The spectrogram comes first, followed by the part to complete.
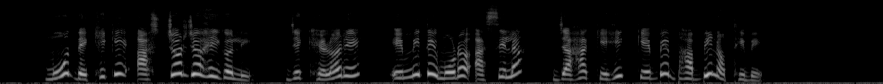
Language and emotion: Odia, surprised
